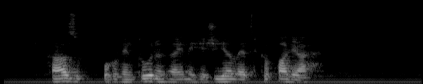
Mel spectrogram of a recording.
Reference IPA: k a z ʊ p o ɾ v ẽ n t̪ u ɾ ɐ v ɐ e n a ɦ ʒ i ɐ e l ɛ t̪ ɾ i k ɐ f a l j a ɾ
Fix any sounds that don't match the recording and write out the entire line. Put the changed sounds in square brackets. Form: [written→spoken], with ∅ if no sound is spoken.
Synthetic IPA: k a z ʊ p o ɾ v ẽ n t̪ u ɾ ɐ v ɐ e n [a→e] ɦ ʒ i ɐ e l ɛ t̪ ɾ i k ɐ f a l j a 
